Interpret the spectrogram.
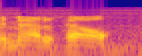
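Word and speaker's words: Mazatzal: And there was a point, let me tell you, on the Arizona Trail where this is in the Mezital, the mountains outside Tapan, which if you want to pronounce it like the local, you say mad as hell.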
